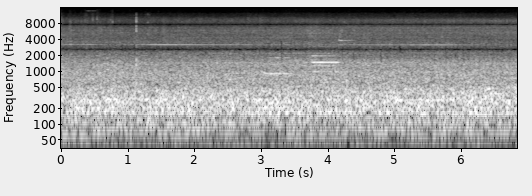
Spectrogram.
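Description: Steady rumble of emergency vehicles idling with engines running, with no sudden sounds.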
